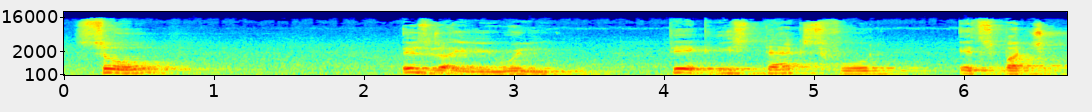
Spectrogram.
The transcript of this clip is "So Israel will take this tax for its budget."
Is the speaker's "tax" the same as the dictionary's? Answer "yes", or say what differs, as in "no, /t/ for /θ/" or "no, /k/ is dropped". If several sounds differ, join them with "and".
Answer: yes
